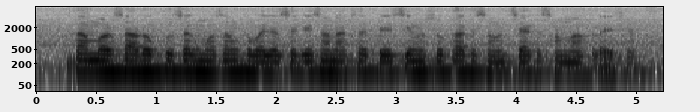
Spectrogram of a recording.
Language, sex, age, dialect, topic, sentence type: Maithili, male, 18-24, Angika, agriculture, statement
